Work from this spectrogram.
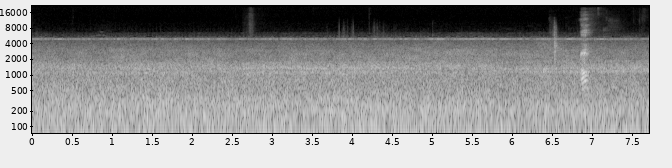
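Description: A Boeing 787 Dreamliner roars steadily through its takeoff roll, a loud, unbroken broadband engine rush with no letup, and a couple of brief higher chirps near the end.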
